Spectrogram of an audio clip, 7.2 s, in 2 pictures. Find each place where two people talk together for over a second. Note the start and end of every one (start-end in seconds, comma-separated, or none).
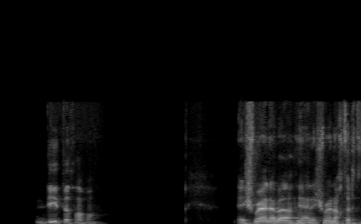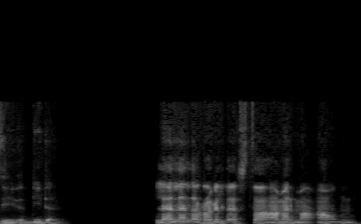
none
